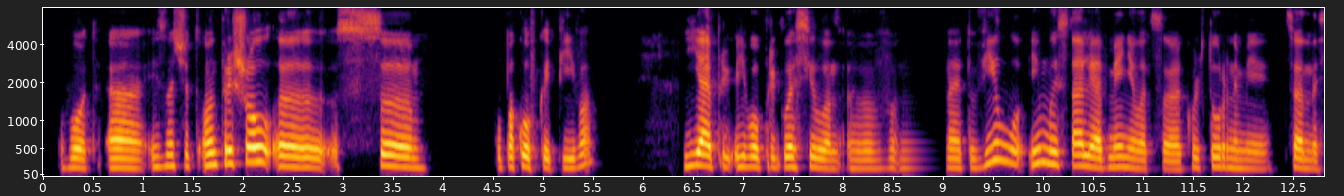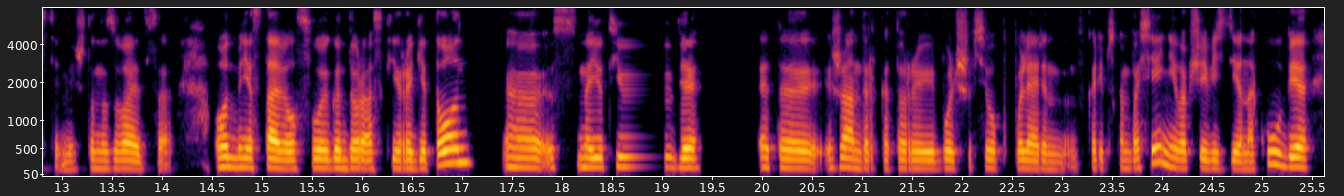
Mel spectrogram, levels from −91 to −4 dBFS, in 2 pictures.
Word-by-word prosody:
Вот. 165 -1 0
Э, 160 -2 +4
и, 175 - -5
значит, 195 0 -3
он 210 +2 +5
пришел, 245 +4 +6
э, 175 -3 +4
с 180 -5 +2 0.7
упаковкой 170 -1 +1
пива. 165 - -4 0.9
Я 200 0 +7
при - - -6
его 180 -2 +2
пригласила, 170 -2 0
э, 155 0 -5
в 155 0 -13 0.3
на 165 -1 -1
эту 160 +1 -8
виллу, 250 - -1
и 230 +3 -1
мы 235 -4 +2
стали 200 -4 +2
обмениваться 160 -4 0
культурными 160 -4 -4
ценностями, 145 -5 -3
что 140 +2 -9
называется. 150 -2 -3 0.4
Он 175 0 +2
мне 170 -1 -1
ставил 155 -3 +3
свой 160 +1 0
гондурасский 155 -1 0
реггетон, 210 - +2 0.3
э, 170 -2 -2
с 170 - -17
на 175 -1 -3
"Ютубе". 180 -1 -2 0.6
Это 160 -3 -1
жанр, 160 -3 -2
который 150 0 -2
больше 150 0 -4
всего 160 -2 -5
популярен 140 -3 -4
в - - -37
Карибском 155 0 -9
бассейне 190 +6 -2
и - - +1
вообще 155 0 -2
везде 145 0 -3
на 135 0 -6
Кубе, 180 -5 +1
165 Hz, 120 wpm, -20 LUFS, 155-180 Hz, 0.9 s, Я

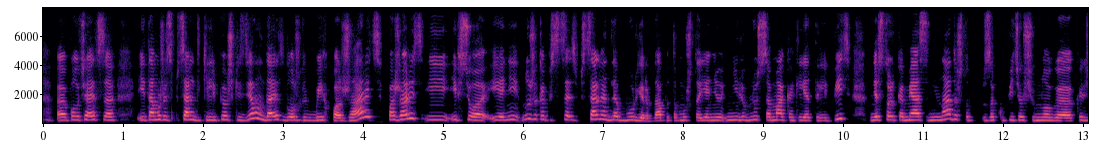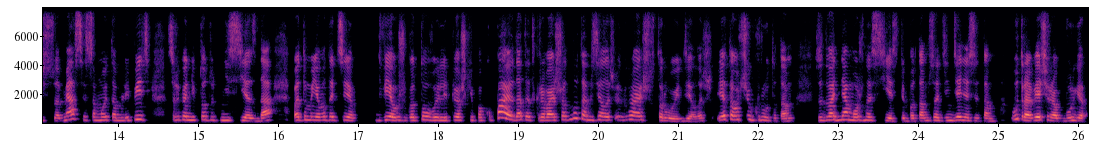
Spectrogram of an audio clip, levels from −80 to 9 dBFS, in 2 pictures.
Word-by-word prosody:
э, 220 0 +4
получается, 250 -1 0 0.2
и - - -6
там 255 +2 +4
уже 260 -1 -3
специальные 260 +2 +2
такие 230 +2 -4
лепешки 255 0 -4
сделаны, 335 - +1
да, 240 -1 +7
и 275 - 0
ты 240 - -13
должен 225 0 -2
как 220 - -7
бы 215 +2 -3
их 230 - -7
пожарить 380 - +1
пожарить 300 +7 +2
и 255 0 -6
и 265 - -7
всё, 225 -1 +3
и - - -5
они, 255 +3 -1
ну, 290 - -9
уже 305 -2 -3
как 275 - -5
бы 230 - -15
сц 225 +6 -1
с 255 -1 0
специально 290 +5 +2
для 245 0 -1
бургеров, 210 -5 -2
да, 205 +2 +2
потому 215 +1 -8
что 220 -2 -7
я 220 +1 -2
н 215 - -4 0.2
не 240 0 -3
люблю 235 +2 -4
сама 235 -1 +1
котлеты 215 -1 -5
лепить, 305 +12 -3 0.2
мне 225 +1 +1
столько 250 -1 -1
мяса 235 -1 +4
не 225 - -1
надо, 295 +4 +1
чтоб 230 -5 -9
закупить 225 +1 -5
очень 230 -2 -3
многое 205 -3 +2
количество 210 -2 -6
мяса 265 0 +2
и - - -5
самой 225 0 -2
там 210 -2 -3
лепить, 250 +5 0 0.2
столько 245 +1 -2
никто 245 +2 -2
тут 230 -2 -11
не 220 0 0
съест, 205 -4 0
да, 205 +5 +3 0.3
поэтому 240 +2 0
я 225 - +2
вот 235 +1 -4
эти 220 -3 +1 0.2
2 220 +3 +3
уже 215 -1 -3
готовые 215 +1 0
лепёшки 225 +1 -1
покупаю, 275 - +4
да, 240 - +3
ты 245 - -1
открываешь 220 +1 +2
1, 290 +9 -1
там 285 -8 -1
сделаешь, 235 -1 -1
открываешь 250 +1 -1
2, 180 -6 -1
делаешь, 175 +2 -4
и - - -6
это 270 +1 +4
очень 265 -2 -3
круто, 215 -5 -6
там 175 +2 -2 0.2
за 220 - -6
2 240 +2 +3
дня 260 +3 +3
можно 225 -1 0
съесть. 185 -5 -1
Либо 185 0 -2
там 195 +1 -1
за 215 +1 0
1 210 0 -3
день, 230 +1 +4
если 200 -2 -2
там 180 -2 -5 0.2
утро, 240 -9 +5
вечером 225 -3 +5
бургер, 195 0 0
230 Hz, 230 wpm, -24 LUFS, 215-255 Hz, 0.3 s, да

